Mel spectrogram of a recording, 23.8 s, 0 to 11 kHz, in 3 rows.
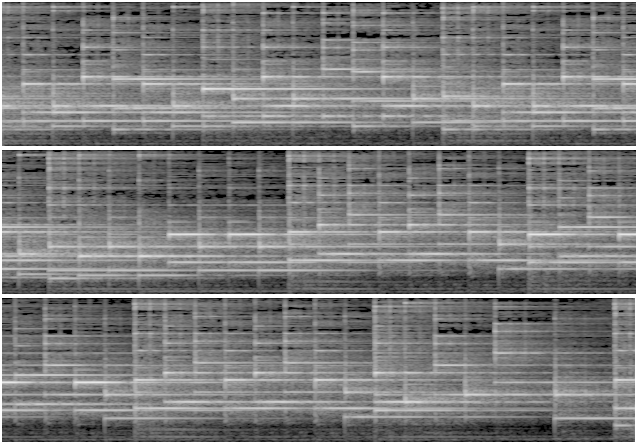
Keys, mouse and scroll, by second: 15.6 shift+click, 15.8 alt+click, 16.8 alt+click.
